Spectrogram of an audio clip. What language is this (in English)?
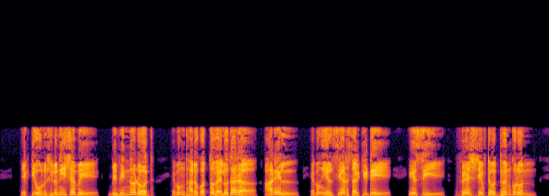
Bangla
